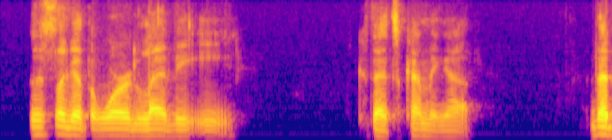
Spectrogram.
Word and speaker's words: Levi: It's the tribe descended from Levi, or Levi to say it right, especially set aside by God for his service.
